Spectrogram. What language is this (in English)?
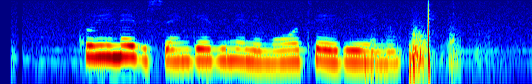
Ganda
